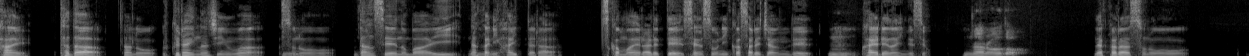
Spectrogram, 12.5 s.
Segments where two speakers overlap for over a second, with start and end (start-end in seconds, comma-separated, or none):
none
